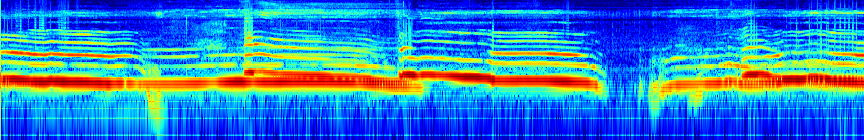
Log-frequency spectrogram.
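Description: A young Siberian Husky gives long, wavering howls that hold a steady mid pitch and then slide down.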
